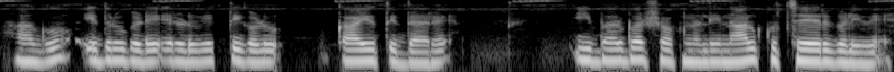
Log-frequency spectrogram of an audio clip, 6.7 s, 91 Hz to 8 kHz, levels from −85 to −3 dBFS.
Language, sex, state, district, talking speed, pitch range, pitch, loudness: Kannada, female, Karnataka, Mysore, 90 wpm, 175-195 Hz, 185 Hz, -26 LUFS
